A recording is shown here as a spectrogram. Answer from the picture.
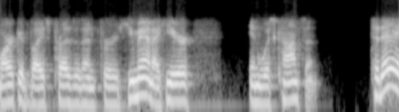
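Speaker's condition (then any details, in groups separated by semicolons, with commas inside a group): No condition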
